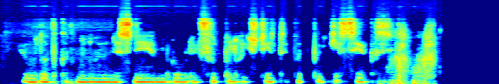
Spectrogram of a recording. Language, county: Lithuanian, Marijampolė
